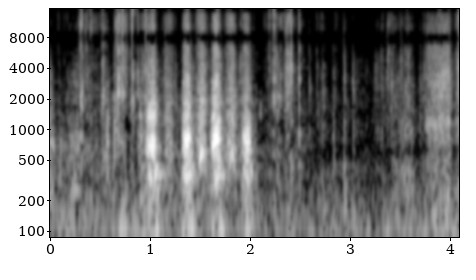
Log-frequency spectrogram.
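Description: Rubbing strokes on the back of a diamond painting canvas, pressed hard to work out a deep crease. The strokes come in a quick irregular run through the first two seconds or so, then grow fainter.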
